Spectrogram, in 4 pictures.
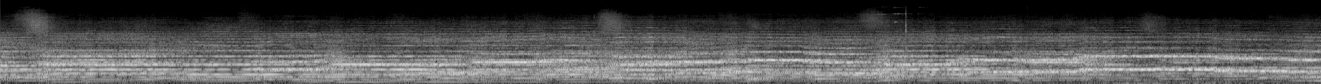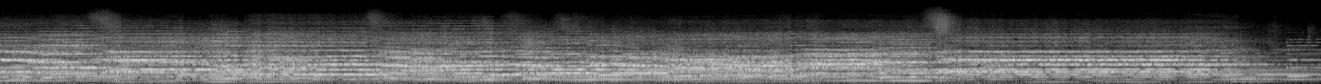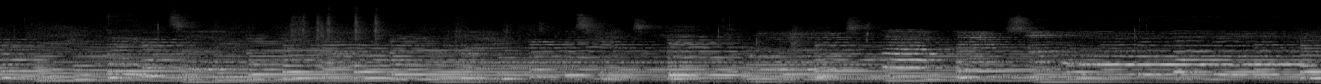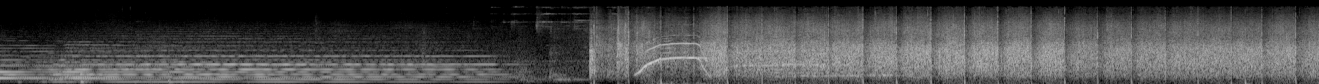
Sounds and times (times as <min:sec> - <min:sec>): Choir: 0:00.0 - 0:45.0
Applause: 0:45.5 - 0:52.8.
